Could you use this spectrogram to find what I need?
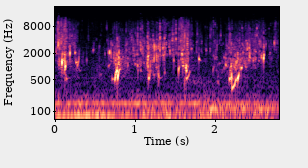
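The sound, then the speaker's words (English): Spring water trickles and splashes in small, irregular drips and dribbles as a farmer scoops it out of a village spring and lets it fall through his fingers, fairly soft, continuing steadily for a few seconds with a faint low hum underneath. “scoops water out of one of his village's two springs and lets it fall through his fingers.”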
